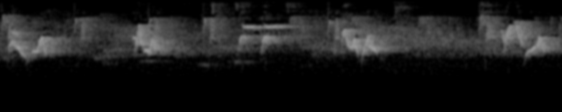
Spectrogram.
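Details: Red-eyed vireo in eastern North American woods repeating terse whistled phrases about once a second, each phrase slurring downward or up and down, with short gaps of quiet between.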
